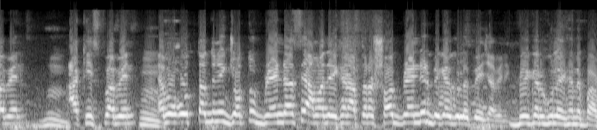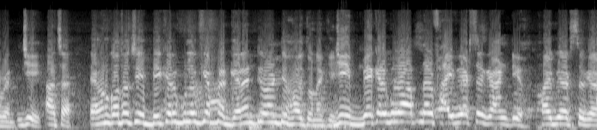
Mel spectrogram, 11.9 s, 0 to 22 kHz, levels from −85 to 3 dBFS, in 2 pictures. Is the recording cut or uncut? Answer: uncut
